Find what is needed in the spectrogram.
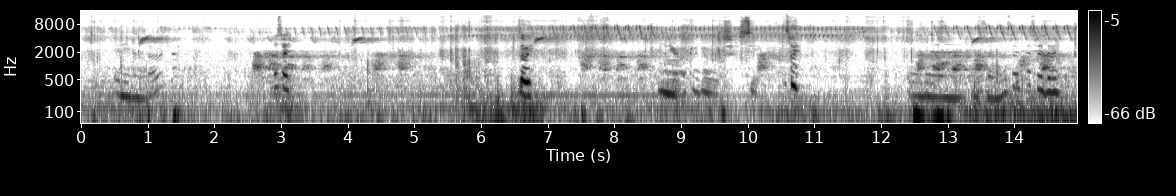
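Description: Faint open-field ambience: short chirping bird calls and pitch glides over a high, steady trill, with a soft low thump near the end.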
